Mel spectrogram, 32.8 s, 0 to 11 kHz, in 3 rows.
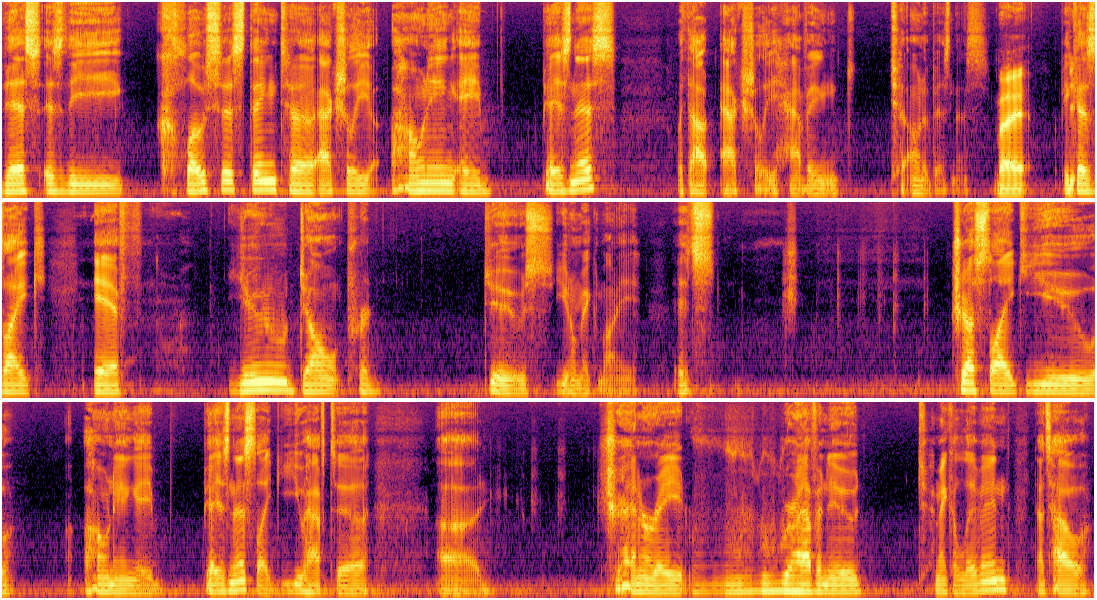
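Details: Man, 21, with a stutter since 4th grade, severe in school years, speech therapy around age 8 to 10; still worse when consciously processing what he says; stuttering.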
